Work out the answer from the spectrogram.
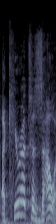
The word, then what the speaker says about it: Akira Tozawa: Neville and Akira Tozawa. Did I pronounce that right?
